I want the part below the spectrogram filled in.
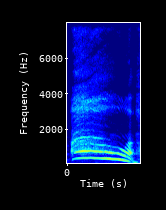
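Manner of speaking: loud high gasp then oh; gasping shock. Real, not acted. Shocked by a strange quiz option, loud high gasp.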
